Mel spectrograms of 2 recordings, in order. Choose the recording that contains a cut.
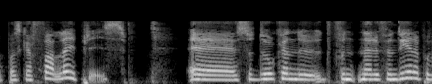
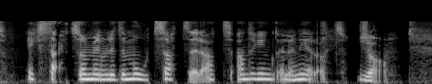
second; 2 cuts; at 1.0 s, 2.7 s

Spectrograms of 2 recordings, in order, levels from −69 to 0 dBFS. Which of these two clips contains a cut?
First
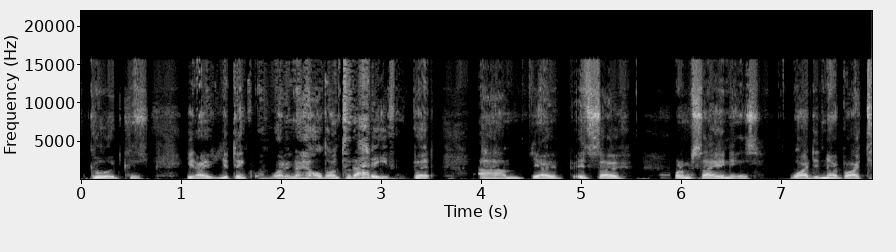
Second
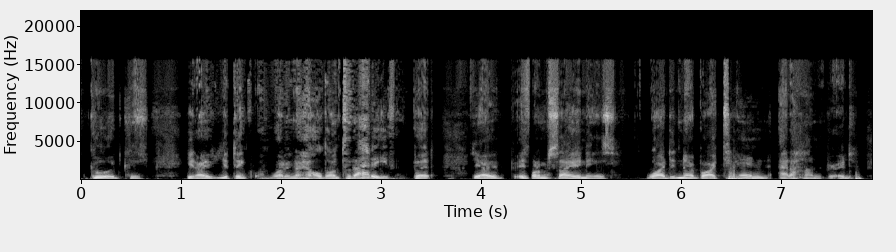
second; 2 cuts; at 3.9 s, 4.5 s

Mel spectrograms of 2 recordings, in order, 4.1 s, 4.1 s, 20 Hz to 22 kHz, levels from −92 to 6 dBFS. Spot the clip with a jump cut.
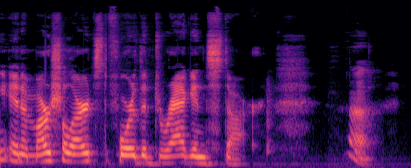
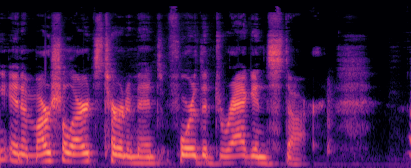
first; 1 cut; at 1.0 s

